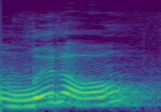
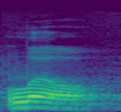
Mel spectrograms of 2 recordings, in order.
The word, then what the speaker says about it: little: Now little, native speakers, including me, generally pronounce the T's as soft D's. Little, little. Some native speakers really reduce this word and it just sounds like lil, lil, get a lil, get a lil.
